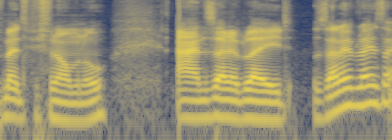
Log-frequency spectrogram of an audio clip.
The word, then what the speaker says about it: Xenoblade: World of Warcraft Legion, which was meant to be phenomenal, and Xenoblade, is that how you say it? Yeah, Xenoblade Xeno- Chronicles X on yeah.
